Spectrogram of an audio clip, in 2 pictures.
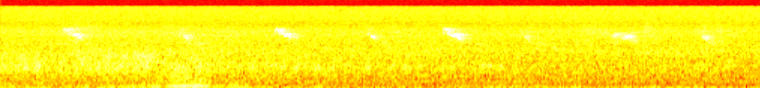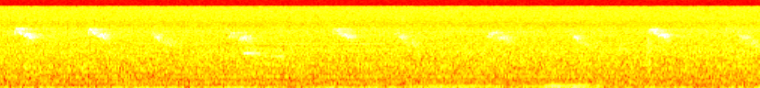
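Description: A small bird chirping over and over in short, high chirps that fall in pitch, about two a second. A faint low hum comes and goes twice.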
